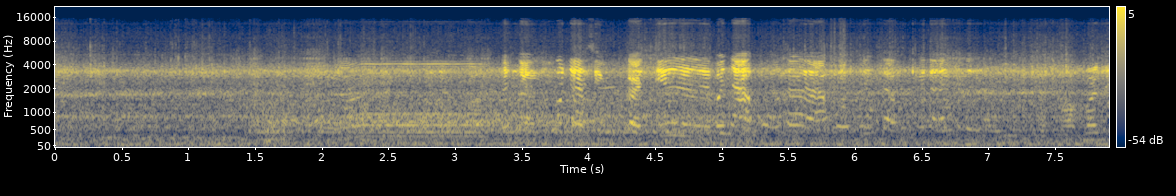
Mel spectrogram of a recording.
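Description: A train hums and rumbles steadily along the tracks.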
